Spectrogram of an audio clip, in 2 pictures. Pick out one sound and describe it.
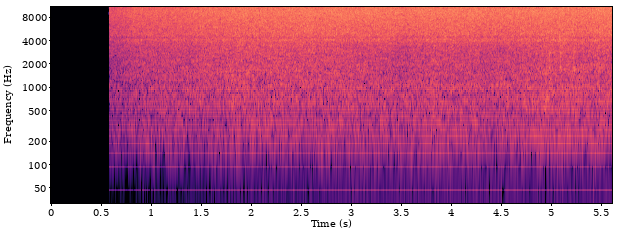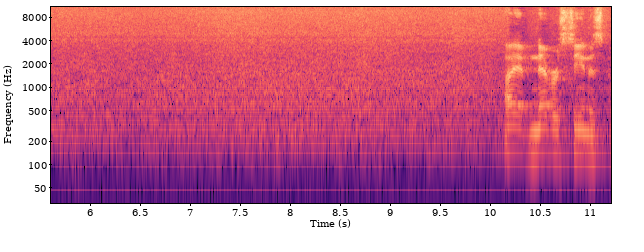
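A radio hisses with static while being tuned.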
